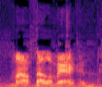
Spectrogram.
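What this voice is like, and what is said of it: President Johnson impression, Texas drawl. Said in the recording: “I did a Johnson, President Johnson impression ... with a Texas drawl”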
